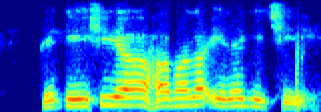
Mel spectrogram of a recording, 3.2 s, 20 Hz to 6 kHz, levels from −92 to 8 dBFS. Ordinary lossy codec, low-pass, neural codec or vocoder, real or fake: Opus, 16 kbps; 5.4 kHz; none; real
